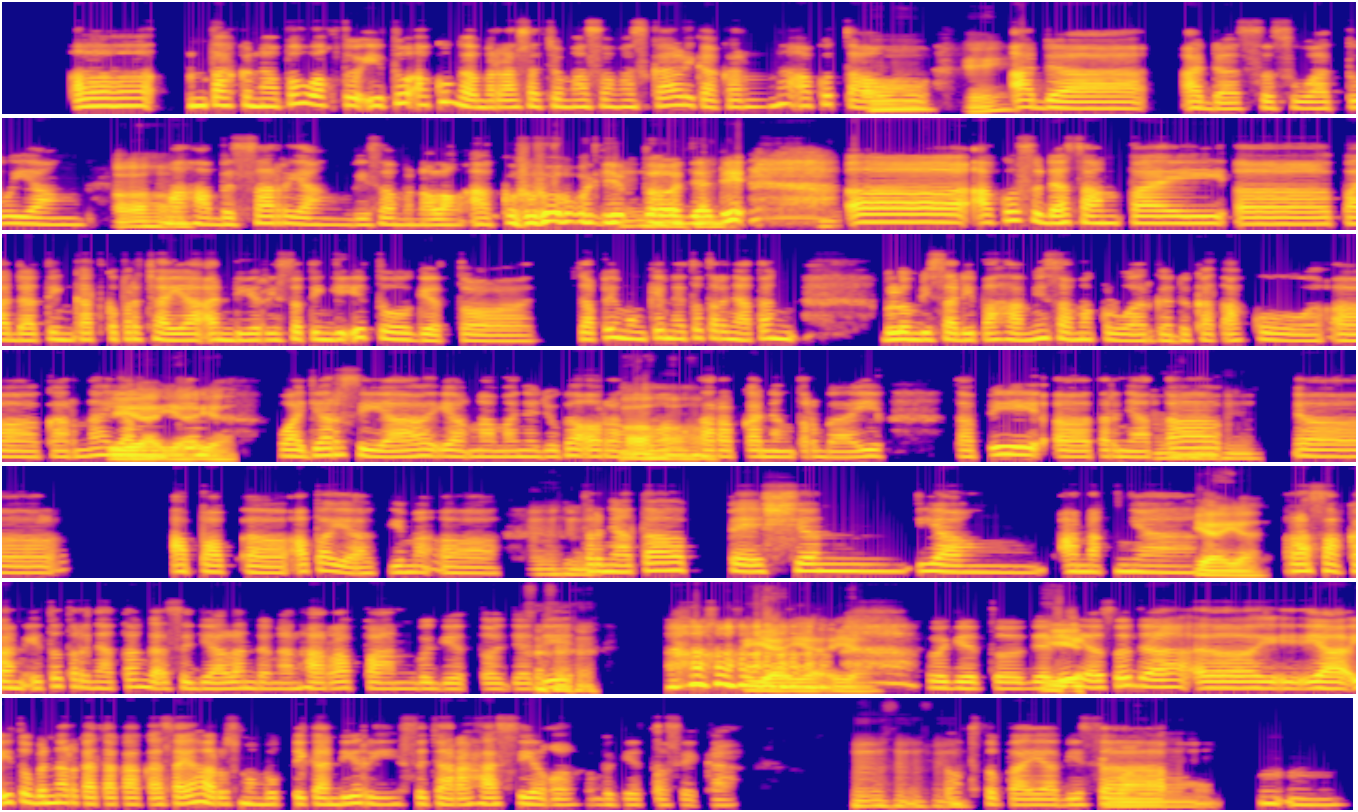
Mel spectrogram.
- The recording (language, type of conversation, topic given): Indonesian, unstructured, Bagaimana perasaanmu jika keluargamu tidak mendukung pilihan hidupmu?
- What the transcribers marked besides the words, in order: other background noise; laughing while speaking: "aku begitu. Jadi"; tapping; in English: "passion"; chuckle; laugh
